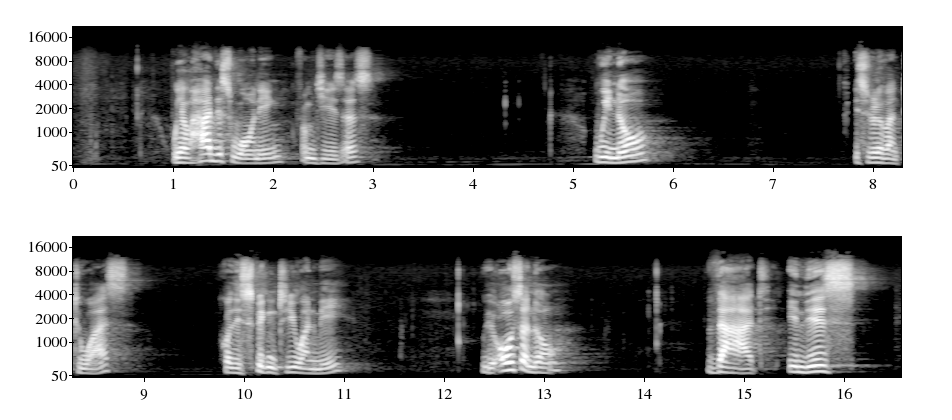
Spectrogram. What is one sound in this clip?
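A man speaks calmly and slowly in phrases, close to a microphone.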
